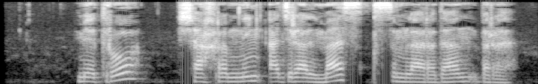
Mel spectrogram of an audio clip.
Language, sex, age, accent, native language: Uzbek, male, 18-24, Farg'ona, Uzbek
